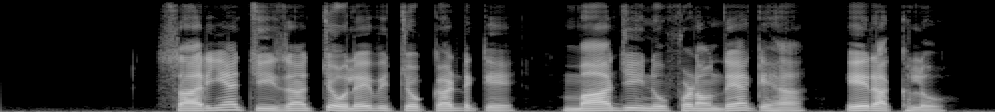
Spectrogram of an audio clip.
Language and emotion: Punjabi, neutral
